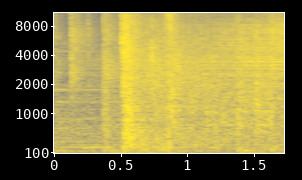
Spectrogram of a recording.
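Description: Gunshots in a period gangster drama set in Chengde, a few sharp reports and thuds in quick succession with echoing tails, fairly close.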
